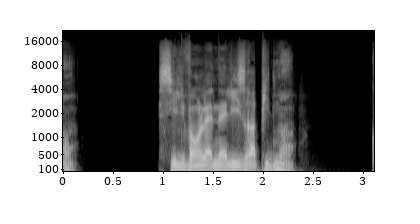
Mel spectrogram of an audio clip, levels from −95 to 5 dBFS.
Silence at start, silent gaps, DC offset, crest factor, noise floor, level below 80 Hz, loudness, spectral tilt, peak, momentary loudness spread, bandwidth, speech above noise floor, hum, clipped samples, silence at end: 0 s; none; under 0.1%; 20 dB; -83 dBFS; -38 dBFS; -20 LUFS; -4 dB/octave; -4 dBFS; 13 LU; 16.5 kHz; 63 dB; none; under 0.1%; 0.8 s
